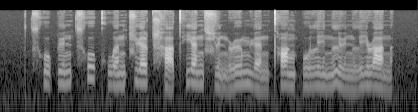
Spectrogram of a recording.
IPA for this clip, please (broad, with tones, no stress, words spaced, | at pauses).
t͡sʰṵ˨˩py˧˥nt͡sʰu˥˩ kʰwə˧˥nt͡ɕɥɛ˥˩ʈ͡ʂʰä̰˨˩t̪ʰjɛ˥n ɕy̰˨˩nɻɻ̩˥mɥɛ̰˨˩nt̪ʰɑ˥˩ŋ pu˧˥li˧˥n ly̰˨˩nli˥ɻa˨n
